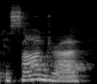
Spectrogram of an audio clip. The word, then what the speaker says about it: Cassandra: for them and so anytime I've corrected them and said no it's actually Cassandra they have momentary issues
